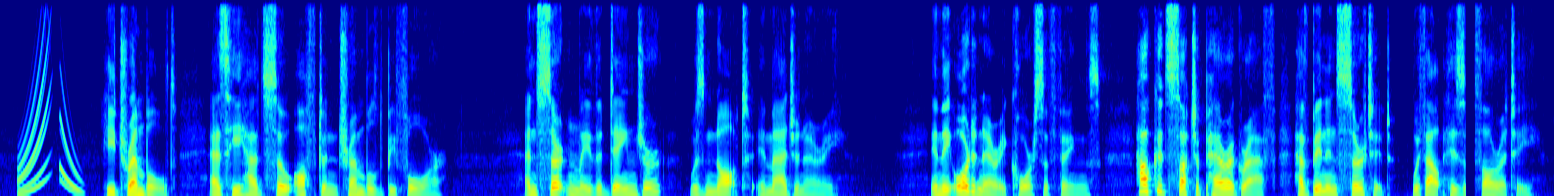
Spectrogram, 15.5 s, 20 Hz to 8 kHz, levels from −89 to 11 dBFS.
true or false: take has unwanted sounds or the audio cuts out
true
